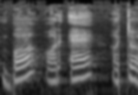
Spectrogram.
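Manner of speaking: "ब", "ए", "ट" each isolated, at a slow pace; separate sounds. Shown as a demonstration. Teacher counting sounds in bat, ब, ए, ट said separately. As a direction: sound out ब, ए, ट one by one. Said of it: "यहाँ पे कितना है".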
